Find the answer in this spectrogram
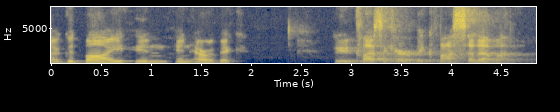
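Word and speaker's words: مع السلامة: Ma salama. Ma salama.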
